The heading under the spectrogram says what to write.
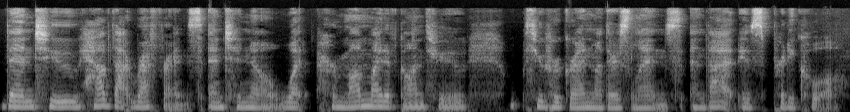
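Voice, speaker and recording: Podcast host, woman, gravelly dark voice, gentle reflective questions. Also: deep voice, steady tone, measured pace. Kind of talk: interviewer conversation.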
